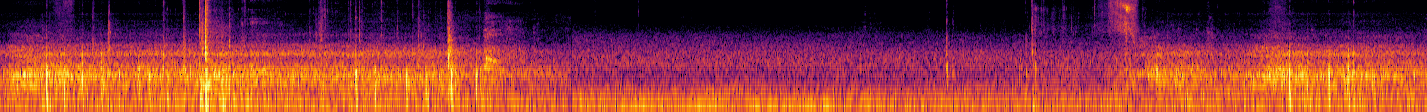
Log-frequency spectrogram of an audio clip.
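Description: BMX bike tyres rolling over skatepark concrete, with several sharp clicks and knocks from the bike. The rolling fades for a few seconds in the middle and comes back louder near the end.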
